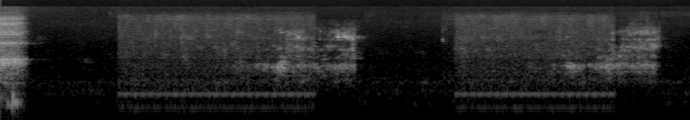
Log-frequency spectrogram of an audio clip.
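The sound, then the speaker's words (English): Two slow, faint breaths, each a soft airy rush lasting a couple of seconds with a pause between, over a low steady electrical hum and no talking. “It sounds like someone's breathing.”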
